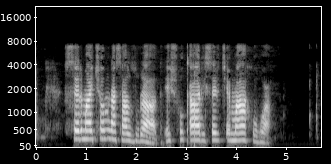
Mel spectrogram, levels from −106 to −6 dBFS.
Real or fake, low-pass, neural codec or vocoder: real; 7.2 kHz; none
